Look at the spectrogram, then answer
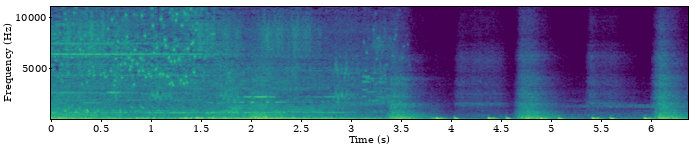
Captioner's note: heavy breathing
